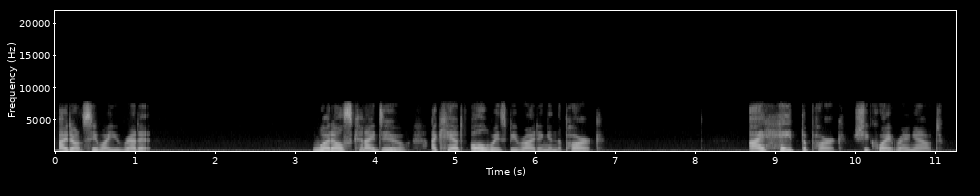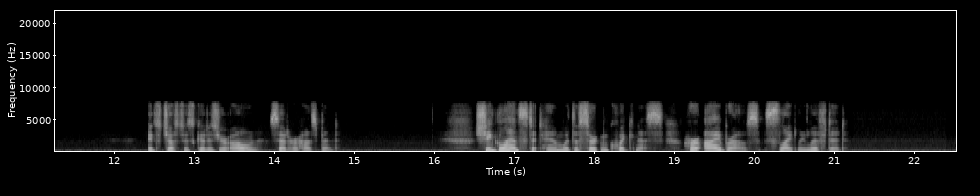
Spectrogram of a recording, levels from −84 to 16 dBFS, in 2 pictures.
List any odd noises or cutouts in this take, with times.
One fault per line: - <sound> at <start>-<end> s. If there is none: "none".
none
